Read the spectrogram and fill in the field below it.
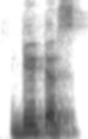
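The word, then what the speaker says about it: debtors: और जिसको हम उधार में बेचे हैं ना, उसको बोला जाता है डेटर, डेटर्स। ठीक है, बी साइलेंट रहता है, डेटर्स पढ़ा जाता है, डेटर्स।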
